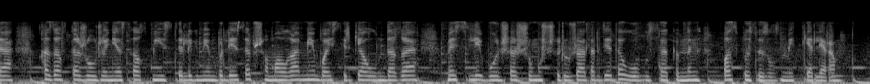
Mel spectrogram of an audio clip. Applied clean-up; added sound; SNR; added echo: none; none; none; none.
